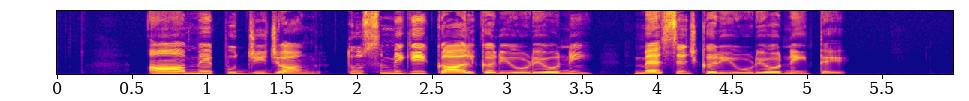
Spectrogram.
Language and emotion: Dogri, neutral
